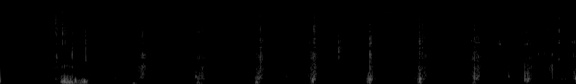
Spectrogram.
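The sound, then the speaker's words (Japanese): A cooked bird's beak is chewed with many crisp, crunchy bites at an irregular rhythm. The crunching is fairly faint and heard alone, without talk. “くちばしは正直、食べれるのかどうかよくわかんないんですが、ちょっとじゃあ、食べてみたいと思います。”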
